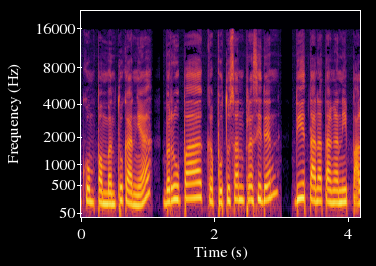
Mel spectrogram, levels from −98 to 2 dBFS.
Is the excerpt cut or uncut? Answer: uncut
